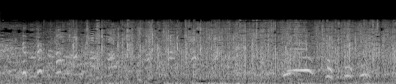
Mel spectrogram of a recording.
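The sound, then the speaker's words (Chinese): Audience applause at a comedy crosstalk performance: dense, steady clapping that fills the whole stretch at an even loudness. “您还给他鼓掌？”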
